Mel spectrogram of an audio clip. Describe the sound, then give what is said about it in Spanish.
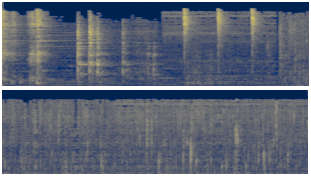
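Home kitchen bustle as dishes are prepared ahead for the Christmas Eve meal, with sharp clinks and clatters of pots and utensils in the first few seconds, then a steady bubbling of a pot at a rolling boil, fairly loud. “Son las cocinas que empiezan a funcionar a pleno rendimiento, adelantando platos para poder componer uno de los menús más especiales del año.”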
